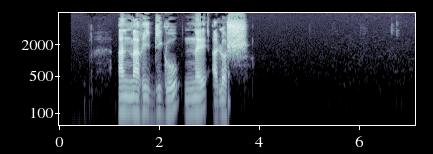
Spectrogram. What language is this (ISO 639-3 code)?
fra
